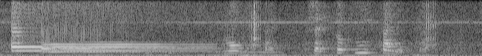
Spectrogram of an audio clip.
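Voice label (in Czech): příjezd, Vlaková hlášení, Pražské metro; Můstek, přestupní stanice.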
